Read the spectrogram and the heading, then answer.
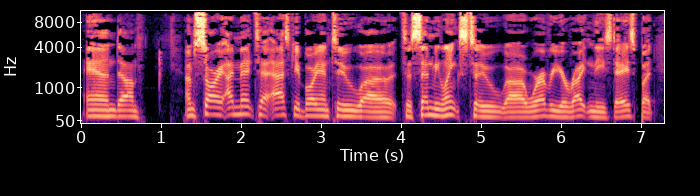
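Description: A male talk-show host keeps things loose and friendly, slipping in little apologies as he goes. His voice sits at a middle pitch. It is recorded close and dry, with no room sound. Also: measured pace, no room sound. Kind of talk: casual interview chat.

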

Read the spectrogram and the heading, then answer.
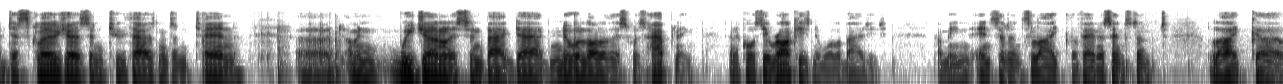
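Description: Older British male journalist, halting delivery, lo-fi dull phone-in sound. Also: mid-range voice, dry recording. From Britain. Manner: halting, searching for words with many uh's. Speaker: journalist guest. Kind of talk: interview over the phone. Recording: dull lo-fi line, dry.

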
